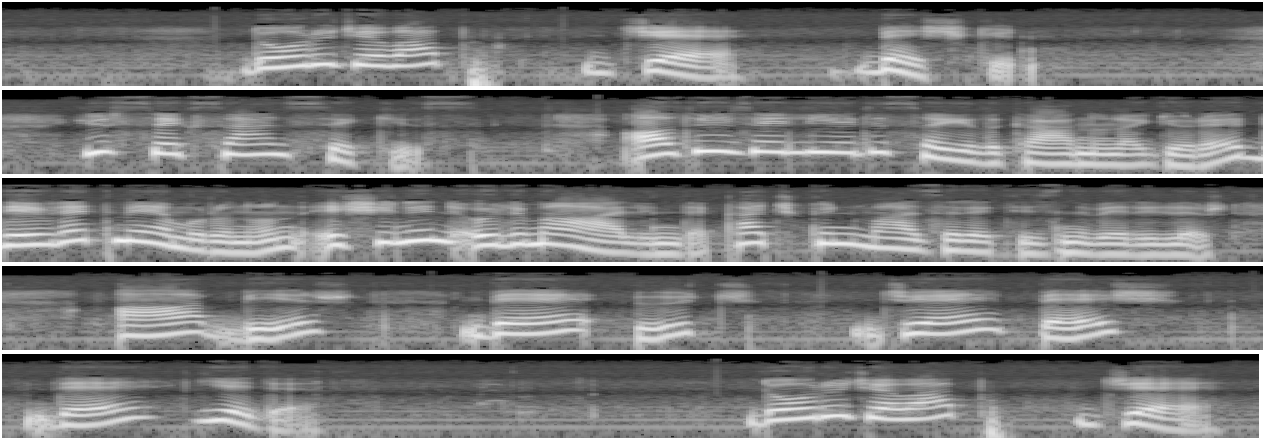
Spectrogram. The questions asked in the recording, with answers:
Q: 657 sayılı kanuna göre devlet memurunun eşinin ölümü halinde kaç gün mazeret izni verilir?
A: Doğru cevap C.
